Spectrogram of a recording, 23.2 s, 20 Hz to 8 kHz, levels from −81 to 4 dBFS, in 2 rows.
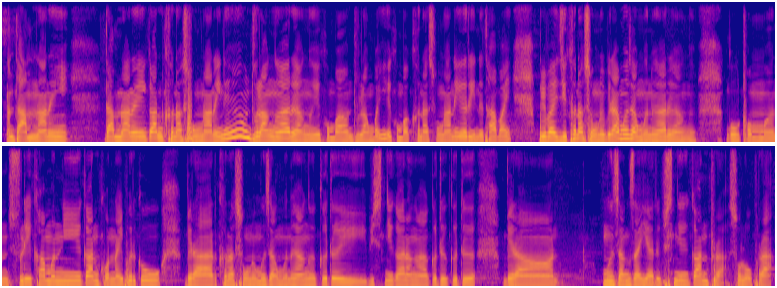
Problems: none marked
